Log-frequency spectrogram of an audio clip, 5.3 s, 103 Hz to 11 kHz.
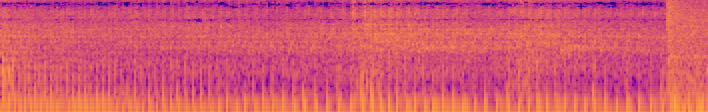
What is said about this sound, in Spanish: Durante los años 60 y 70, era habitual que la Guardia Civil de Tráfico se cruzara con nosotros por las carreteras montando en unas motocicletas que llevaban la marca Sunglass. Así suena su motor.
